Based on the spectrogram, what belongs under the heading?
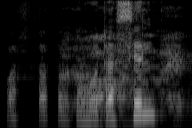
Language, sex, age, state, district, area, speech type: Assamese, female, 60+, Assam, Udalguri, rural, spontaneous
